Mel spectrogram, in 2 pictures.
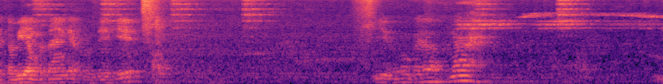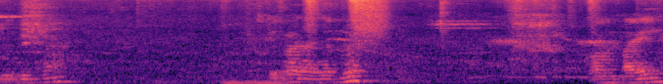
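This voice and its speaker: A man's voice: medium pitch, measured pace, pauses often. A man teaching informally, explaining step by step, often repeating himself and asking rhetorical questions. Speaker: programming teacher. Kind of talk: informal spoken tutorial explanation. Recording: very echoey room, distant mic, faint noise.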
